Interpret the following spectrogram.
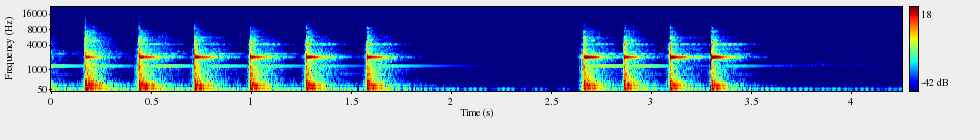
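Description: Ball-peen hammer tapping a grease dust seal into the hub of a disc brake rotor: a run of about seven quick metallic strikes, a pause of about a second, then four more. Each strike sets the rotor ringing briefly, with a clear high tone. The taps go around the seal so it seats evenly rather than kinking.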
